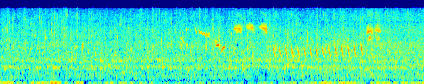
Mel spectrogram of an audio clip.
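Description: A nightingale sings a few high, pure whistles, then a fast run of about ten identical repeated notes, over the steady rush of flowing water.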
